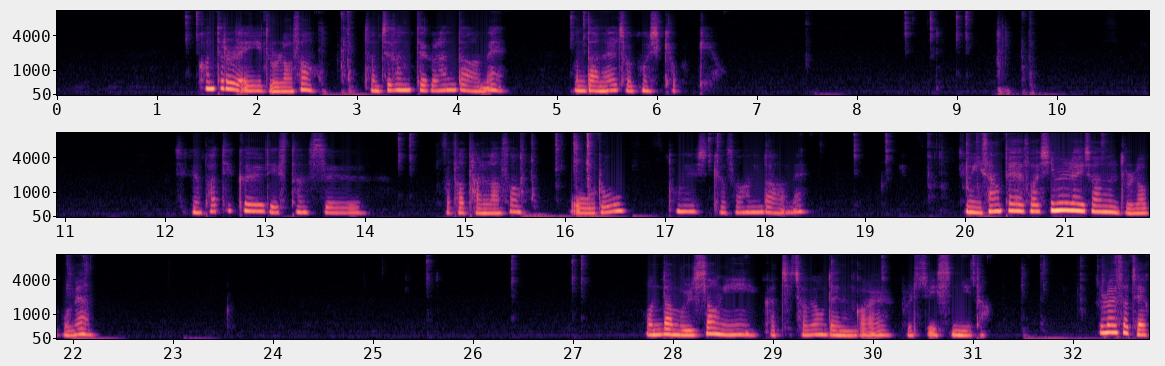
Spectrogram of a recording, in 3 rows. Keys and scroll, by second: 2.7 ctrl+a, 9.5 ctrl+a, 15.6 5, 16.1 Return, 18.9-20.5 typing, 22.0 space, 31.5 space, 32.3 space.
